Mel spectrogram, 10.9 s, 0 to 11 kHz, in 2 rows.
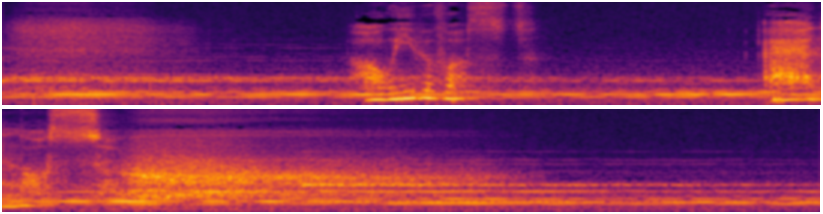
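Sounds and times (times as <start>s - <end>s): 
person breathing in deeply through the nose: 0.0s - 1.6s, 6.2s - 9.6s
soft sustained musical tones: 0.0s - 10.9s
speech: 2.4s - 3.4s, 5.4s - 6.7s.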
